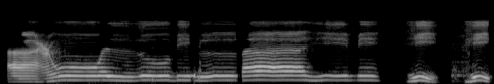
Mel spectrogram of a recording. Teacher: Lihat, zalnya di ujung lidah tipis.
